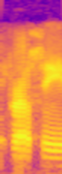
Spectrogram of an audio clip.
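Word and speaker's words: Prosise: Prosey, or I think that's how you say his name.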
